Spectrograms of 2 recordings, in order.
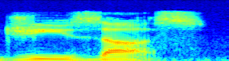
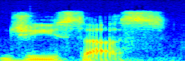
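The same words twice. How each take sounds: First: The middle consonant is a Z sound. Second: The middle consonant is an S sound. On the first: The speaker calls it right. "That's why we say Jesus" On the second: The speaker calls it wrong. "not Jesus"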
